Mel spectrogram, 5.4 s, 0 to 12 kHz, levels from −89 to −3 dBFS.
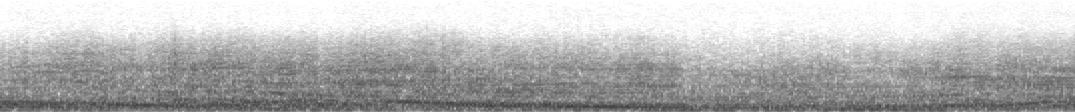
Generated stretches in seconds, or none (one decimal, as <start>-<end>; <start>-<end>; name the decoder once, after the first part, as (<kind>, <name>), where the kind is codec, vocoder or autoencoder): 4.3-5.4 (autoencoder, DAC-VAE)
